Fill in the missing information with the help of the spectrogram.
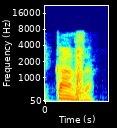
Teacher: o S único intervocálico passa a ter o som de Z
